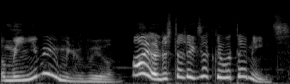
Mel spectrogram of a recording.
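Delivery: horrible fake Ethiopian accent, high and loud.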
